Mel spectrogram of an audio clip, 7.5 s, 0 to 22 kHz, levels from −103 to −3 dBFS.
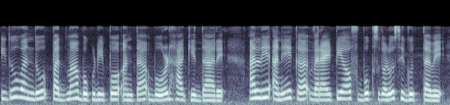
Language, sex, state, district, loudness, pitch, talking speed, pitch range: Kannada, female, Karnataka, Bidar, -15 LUFS, 225 Hz, 110 wpm, 205-250 Hz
